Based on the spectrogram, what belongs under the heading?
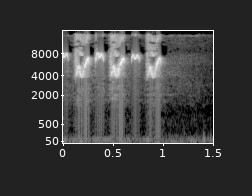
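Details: Cinereous tit (gelatik batu) in full song without hopping: a quick string of four or five thin, high, slurred chirps in under a second, followed by quiet faint background hum.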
